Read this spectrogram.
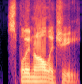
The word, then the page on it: splenology: American English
